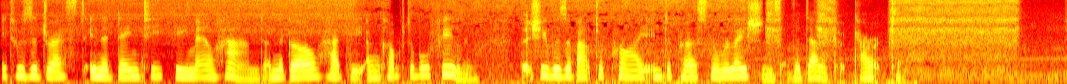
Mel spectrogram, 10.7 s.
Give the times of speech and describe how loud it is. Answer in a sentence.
The speech can be heard from 0.0 to 9.2 s, at a steady volume.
